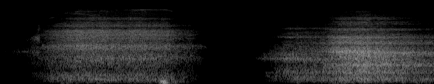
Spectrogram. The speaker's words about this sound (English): And just maintaining that soft focus, just take a couple of big, deep breaths. So just breathing in through the nose.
